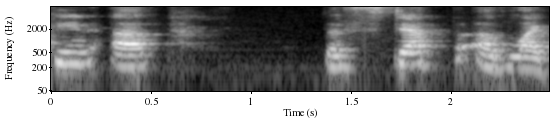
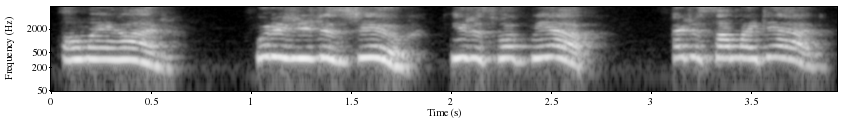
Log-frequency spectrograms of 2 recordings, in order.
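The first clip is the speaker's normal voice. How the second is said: high, raised voice, reliving waking from the dream; retold upset excitement; 8 semitones higher, 3 dB louder than usual. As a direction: burst out at being woken from seeing Dad. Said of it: "I just woke up and I'm like".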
